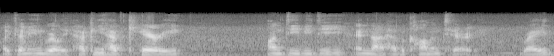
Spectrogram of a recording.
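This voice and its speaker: Forties male vlogger, low monotone, loose rambling delivery, home camera recording with faint hiss. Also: moderate pace, lo-fi sound. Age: 40s. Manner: rambling, many fillers and restarts. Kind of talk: casual unboxing chat. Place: home living room, indoors.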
